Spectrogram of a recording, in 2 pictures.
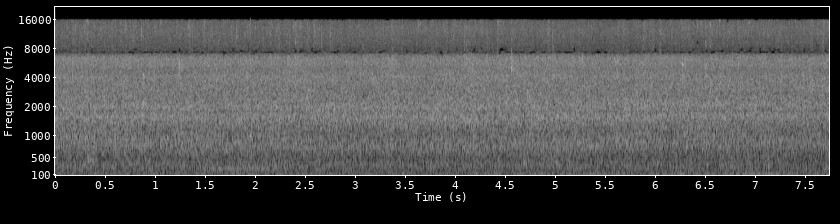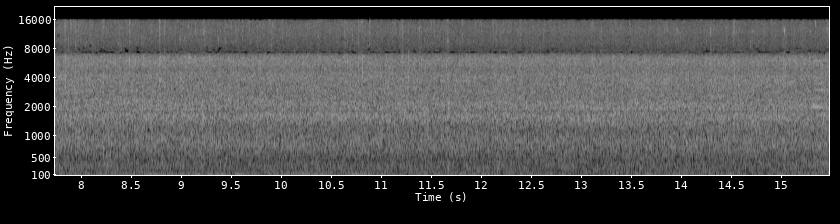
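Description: Heavy rain pouring steadily onto a street awash with floodwater and hail slush: an even hiss of rain and running water. A low rumble swells for a few seconds in the middle.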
